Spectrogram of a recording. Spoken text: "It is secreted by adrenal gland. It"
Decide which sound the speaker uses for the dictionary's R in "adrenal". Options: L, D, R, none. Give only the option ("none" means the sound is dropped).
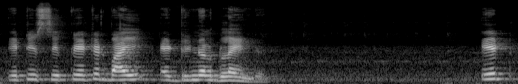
R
